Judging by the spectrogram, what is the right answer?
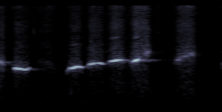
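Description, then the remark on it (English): A jaunty whistled march tune from the film Bridge on the River Kwai, a string of short bright notes in a steady marching rhythm, clear, with no one talking. “I mean, you probably heard the whistling.”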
